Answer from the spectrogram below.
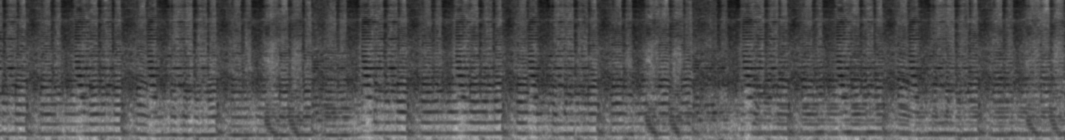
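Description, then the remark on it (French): One man's voice, recorded twice at two different pitches, holds sustained notes a harmony apart, looping steadily with a rhythmic pulse. The sound is loud and continuous, with no talking over it. “c'est une harmonie, il enregistre deux fois sa voix à deux tons différents pour créer cet effet.”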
